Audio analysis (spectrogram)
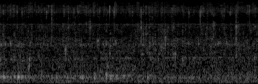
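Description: Natural spring water, filtered up through the ground and swollen by monsoon rain, flows steadily in a broadband rushing wash with no break, close by and fairly loud, with no voices.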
